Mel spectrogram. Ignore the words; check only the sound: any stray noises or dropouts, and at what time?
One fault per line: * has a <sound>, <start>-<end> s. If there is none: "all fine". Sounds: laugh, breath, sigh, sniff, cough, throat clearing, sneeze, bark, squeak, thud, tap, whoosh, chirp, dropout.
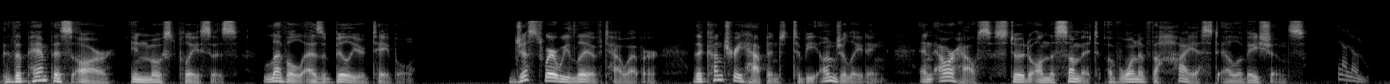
* has a chirp, 13.4-13.7 s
